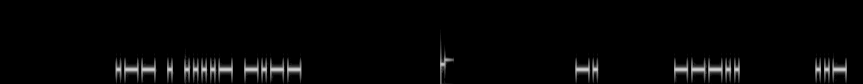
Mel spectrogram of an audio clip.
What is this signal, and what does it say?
Morse code, heard as a keyed tone, about 28 wpm, spaced as for 16 wpm, 700 Hz. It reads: WE4Y N8U
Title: USA Call Signs - 4 Characters - 6x Character Spacing - 28wpm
